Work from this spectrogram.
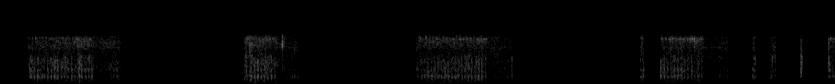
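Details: Purring from Morris the cat, coming in breathy rasping stretches of about one second with quiet pauses, followed by several short clipped bursts near the end.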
